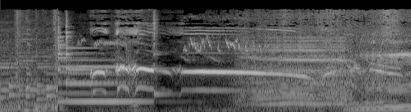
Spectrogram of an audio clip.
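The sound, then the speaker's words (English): A cow mooing sound effect, the KLOS radio station's cash cow: a long, drawn-out bellow that slides downward into a deep, low moo, with a bright, crowing-like call just before it and no talking. “That sounds like the KLOS cash cow.”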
